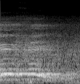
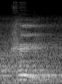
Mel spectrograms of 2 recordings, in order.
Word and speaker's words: Hegel: Se lee Hegel. La H se pronuncia como J. Hegel.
